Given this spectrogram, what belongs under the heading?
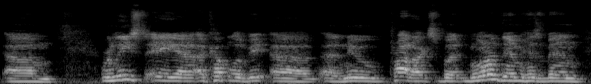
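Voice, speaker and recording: A man with a head cold, sounding nasal, hosting a casual collector vlog from his home office in an excitable, rambling way that repeats words. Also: a little high, unhurried. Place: home office, ten-foot ceiling. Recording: roomy home office, mic at a distance.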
